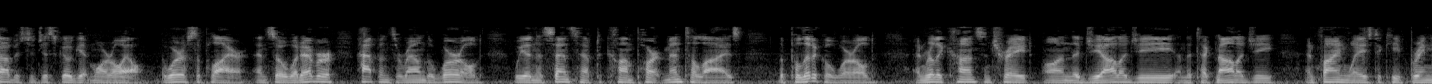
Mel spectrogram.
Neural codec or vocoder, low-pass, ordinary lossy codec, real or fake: none; 7.2 kHz; MP3, 24 kbps; real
